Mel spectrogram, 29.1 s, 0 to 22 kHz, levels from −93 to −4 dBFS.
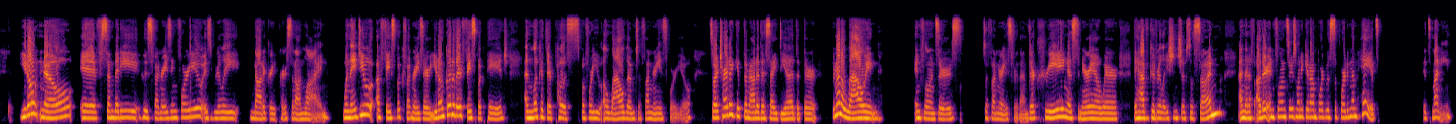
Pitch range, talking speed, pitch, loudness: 190-230 Hz, 185 wpm, 205 Hz, -25 LUFS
